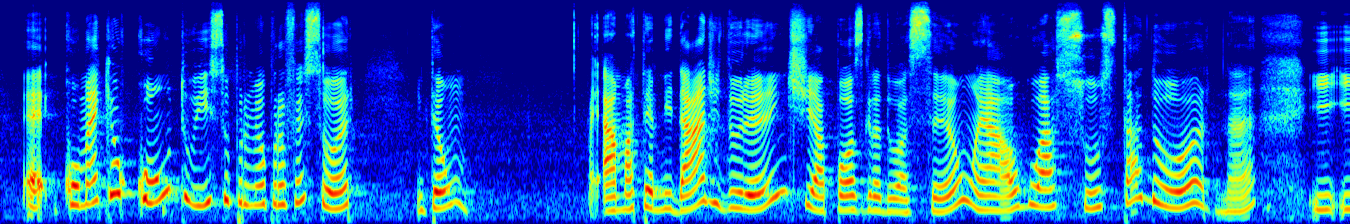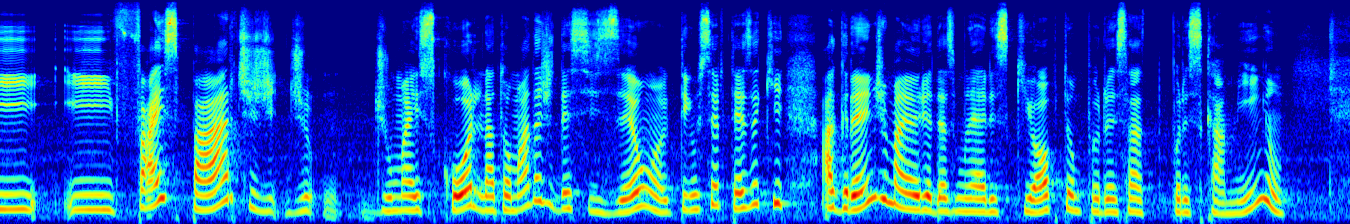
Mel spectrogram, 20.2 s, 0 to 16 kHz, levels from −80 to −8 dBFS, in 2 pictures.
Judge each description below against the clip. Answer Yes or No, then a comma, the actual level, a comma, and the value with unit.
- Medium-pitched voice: No, very high, 250 Hz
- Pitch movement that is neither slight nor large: No, wide, 6.6 semitones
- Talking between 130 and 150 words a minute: Yes, average, 145 wpm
